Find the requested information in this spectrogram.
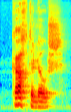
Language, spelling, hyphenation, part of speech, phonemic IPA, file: Dutch, krachteloos, krach‧te‧loos, adjective, /ˈkrɑxtəloːs/, Nl-krachteloos.ogg
- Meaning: powerless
